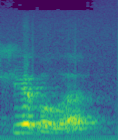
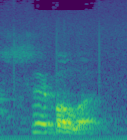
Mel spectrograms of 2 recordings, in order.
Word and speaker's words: Shibboleth: Shibboleth. And the Ephraimites could not say Shibboleth. Every time they tried to say Shibboleth, it came out Sibboleth.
